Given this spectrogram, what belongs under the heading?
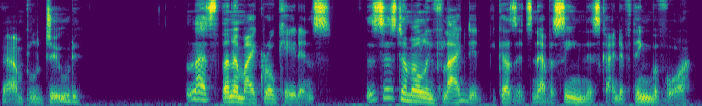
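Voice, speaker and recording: A man acts out a bored male changeling supervisor from a dark fantasy story. He is curt, official and unconcerned. The voice creaks slightly in a dry, close recording. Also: medium pitch, animated, moderate pace, dry recording, heavily acted.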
